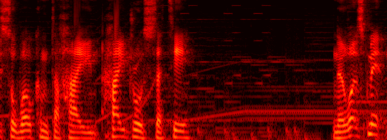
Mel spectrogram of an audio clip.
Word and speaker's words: Hydrocity: and that lesson is it's pronounced hydro city not hydrocity it's hydro city we're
